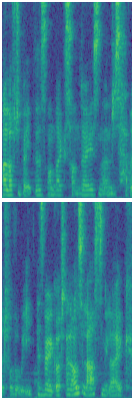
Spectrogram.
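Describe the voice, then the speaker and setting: With noticeable background noise, a woman speaks in a German accent. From Germany. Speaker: vlogger. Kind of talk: casual vlog talk. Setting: at home.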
